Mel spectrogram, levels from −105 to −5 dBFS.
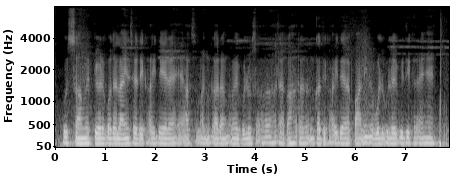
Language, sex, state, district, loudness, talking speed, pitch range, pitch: Hindi, male, Goa, North and South Goa, -28 LUFS, 230 wpm, 105-110 Hz, 105 Hz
